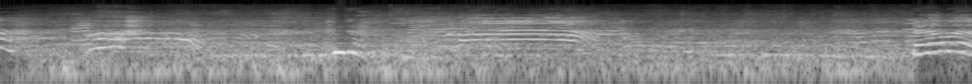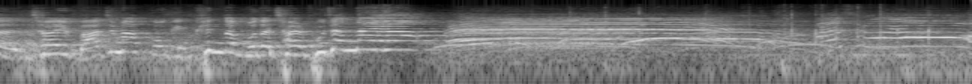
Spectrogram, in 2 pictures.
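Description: Young women talk and cheer with animation into microphones over a loudspeaker, outdoors.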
